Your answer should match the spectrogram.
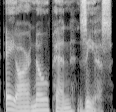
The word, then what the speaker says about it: Arno Penzias: Arno Penzias, pronounced Arno Penzias, and Robert Wilson, two radio astronomers working at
